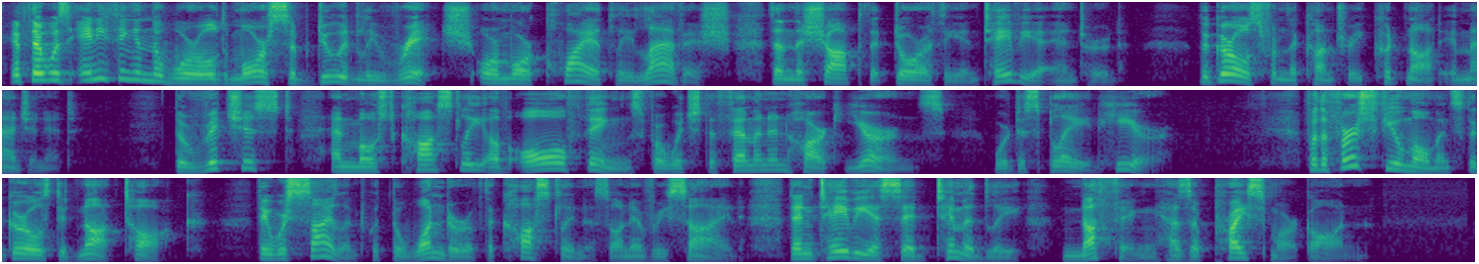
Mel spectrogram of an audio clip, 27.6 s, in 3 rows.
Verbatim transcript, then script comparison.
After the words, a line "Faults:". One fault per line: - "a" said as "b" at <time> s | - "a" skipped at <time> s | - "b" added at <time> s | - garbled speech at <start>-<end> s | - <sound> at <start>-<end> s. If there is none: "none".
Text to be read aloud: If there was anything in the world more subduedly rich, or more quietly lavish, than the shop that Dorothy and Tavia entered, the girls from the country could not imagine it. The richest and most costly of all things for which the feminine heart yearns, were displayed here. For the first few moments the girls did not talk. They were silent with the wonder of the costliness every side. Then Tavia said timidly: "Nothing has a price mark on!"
If there was anything in the world more subduedly rich, or more quietly lavish, than the shop that Dorothy and Tavia entered, the girls from the country could not imagine it. The richest and most costly of all things for which the feminine heart yearns, were displayed here. For the first few moments the girls did not talk. They were silent with the wonder of the costliness on every side. Then Tavia said timidly: "Nothing has a price mark on!"
Faults:
- "on" added at 22.2 s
